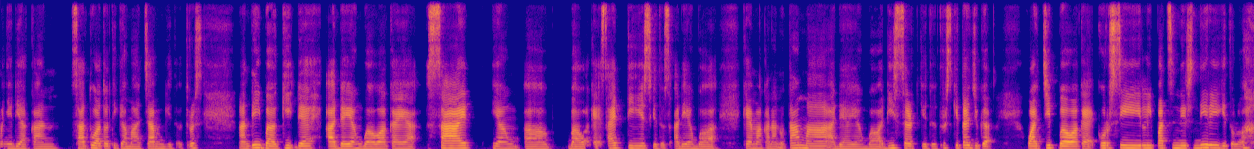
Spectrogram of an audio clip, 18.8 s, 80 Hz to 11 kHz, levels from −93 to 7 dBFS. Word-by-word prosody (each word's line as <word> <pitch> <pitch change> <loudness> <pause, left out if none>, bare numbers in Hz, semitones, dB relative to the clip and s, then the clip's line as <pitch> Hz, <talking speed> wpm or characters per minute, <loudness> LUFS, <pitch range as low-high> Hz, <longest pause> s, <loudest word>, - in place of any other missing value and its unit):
menyediakan 155 -1 -6 0.2
1 160 +3 0
atau 170 -1 0
3 165 -2 -7
macam 150 +1 -2
gitu, 140 -1 -15
terus 175 +5 -6 0.6
nanti 180 +7 +1
bagi 175 0 0
deh, 170 -1 +1 0.2
ada 160 0 +4
yang 160 -1 +1
bawa 160 0 0
kayak 155 -2 -1 0.2
side, 180 +1 +7 0.2
yang, 160 -3 -5
eee, 150 +1 -4 0.4
bawa 150 0 -2
kayak - - -2
side 185 +2 +1
dish 175 -1 -2
gitu, 145 - -4
ada 160 -1 -3
yang 155 - -8
bawa 150 -1 -5 0.4
kayak 160 -1 -1
makanan 155 0 -4
utama, 170 -3 0
ada 145 -1 -5
yang 150 0 -7
bawa 145 -2 -5
dessert 175 -1 +1
gitu, 150 0 -9
terus 180 -1 -4
kita 190 +1 +2
juga 175 -2 -2 0.6
wajib 170 +3 +3
bawa 160 -1 +7
kayak 160 -1 +1
kursi 185 0 +3
lipat 185 0 +1
sendiri-sendiri 185 +3 +1
gitu 170 -2 -6
loh. 150 - -6
165 Hz, 140 wpm, -22 LUFS, 155-180 Hz, 0.6 s, side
